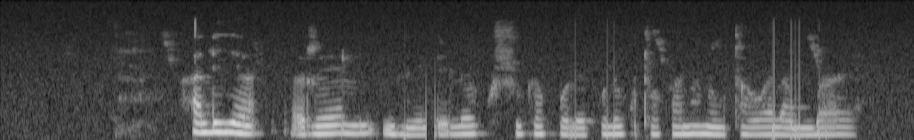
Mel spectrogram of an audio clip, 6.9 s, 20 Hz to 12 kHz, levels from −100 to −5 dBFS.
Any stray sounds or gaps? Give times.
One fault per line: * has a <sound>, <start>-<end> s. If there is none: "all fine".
* has a dropout, 3.2-3.3 s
